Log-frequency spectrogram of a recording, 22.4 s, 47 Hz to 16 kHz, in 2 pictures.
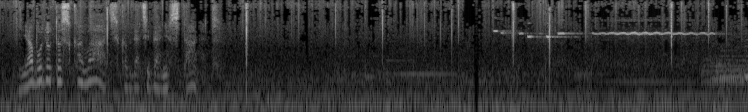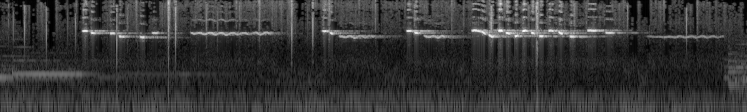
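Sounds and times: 
low steady hum: 0.0s - 18.4s, 19.5s - 22.4s
speech: 0.3s - 3.4s
nightingale singing: 7.3s - 22.2s.

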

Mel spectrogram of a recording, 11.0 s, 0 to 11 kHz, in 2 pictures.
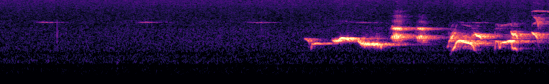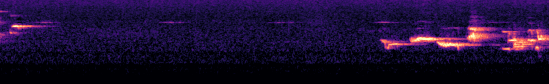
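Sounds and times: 
common blackbird singing a liquid whistled warble: 2.6s - 6.0s, 9.3s - 10.9s.

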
